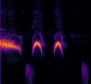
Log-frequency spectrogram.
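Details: Spotted dove using its double-voiced call to stimulate decoys: a long falling coo, then two neat arched coos, with faint low thumps between.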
